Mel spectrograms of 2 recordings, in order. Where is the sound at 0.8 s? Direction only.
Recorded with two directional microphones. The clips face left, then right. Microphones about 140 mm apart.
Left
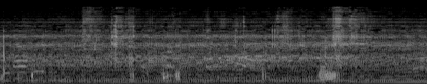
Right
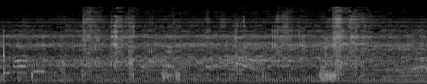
60° right (ahead or behind).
